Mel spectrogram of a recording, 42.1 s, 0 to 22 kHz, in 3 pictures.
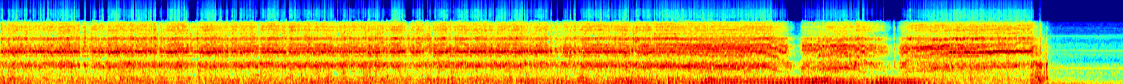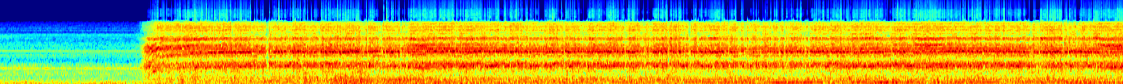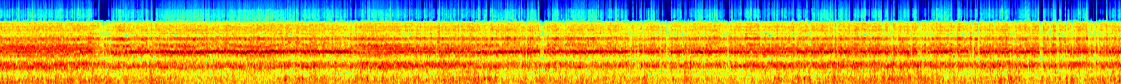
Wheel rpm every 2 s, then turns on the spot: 230, 230, 230, 230, 200, 130, 110, 10, 210, 230, 230, 230, 230, 230, 220, 220, 230, 230, 230, 230, 230.
12-14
